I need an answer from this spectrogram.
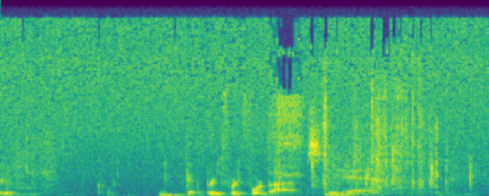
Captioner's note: mumbles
